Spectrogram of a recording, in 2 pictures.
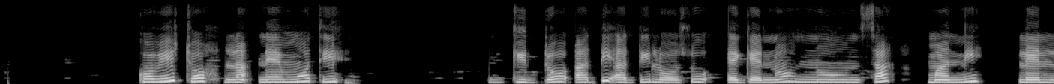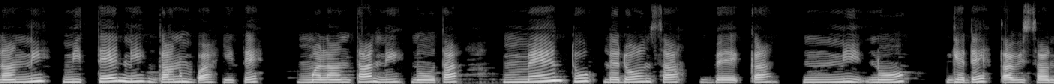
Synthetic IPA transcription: kɔwiːt͡ʃːɔlɐʔneːmːɔt̪ɪ | ɡ̥ɪd̪ːɔʔɐd̪ːɪɐd̪ːɪloːsʊ | ɛɡɛnːɔnoːnsɐ | mɐnːɪ | le̞ːlːɐnːɪmɪt̪ːeːnːɪɡɐnbɐhɪt̪ɛ | mɐlɐnt̪ːɐnːɪnoːt̪ɐ | meːnt̪ʊlɛd̪onsɐbe̞ːkʼːɐ | nːɪnoː | ɡɛd̪ɛt̪ʼɐwɪsːɐn

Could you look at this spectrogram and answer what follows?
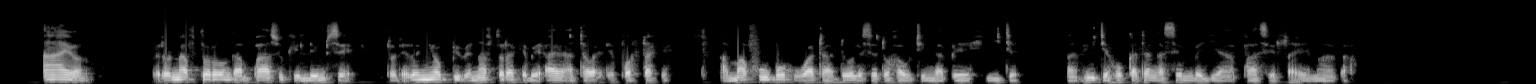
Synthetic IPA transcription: ʔajɔn | ɓɛ̰ɗɔnaftɔɾɔŋɡampasukilimsɛ | tɔɗɛ̰ɗɔɲobːiɓɛnaftɔɾakɛɓɛʔajɔna̰tawaɛɗɛpɔɾtakɛ | ʔamːafubɔhuwatadɔlɛsɛtɔɦawtiŋɡabɛhiːtɛ | ŋɡamhiːtɛɦɔkːataŋɡasɛmbed͡ʒiapasḭɾta̰ɛmaɡa̰

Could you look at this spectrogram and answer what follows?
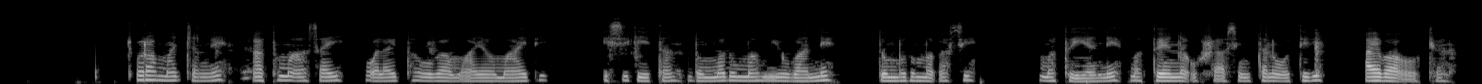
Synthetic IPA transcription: t͡ʃʼɔɾɐmɐt͡ʃʼːɐnːɛɐt̪ːʊmɐːsɐj | wɔlɐjt̪ːɐwɔɡaːma̰ːjɔwɐmaːjd̪ɪ | ɪsːɪkeːt̪ːɐnd̪ʊmːɐd̪ʊmːɐmɪjʊbaːnːɛ | d̪̥ʊmːɐd̪ʊmːɐkʼɐsːɪ | mɐt̪ʰːɔjːɐnːɛmɐt̪ːɔjɛnːɐ̰ʔʊʃːa̰ːsɪnt̪ːɐnwɔt̪ːɪd̪ɪ | ɐjbaːo̰ːt̪ːɪjɔnɐ̥

